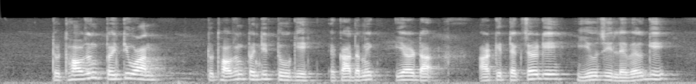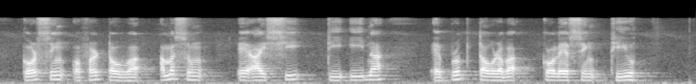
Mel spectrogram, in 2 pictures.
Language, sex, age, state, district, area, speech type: Manipuri, male, 30-45, Manipur, Kangpokpi, urban, read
